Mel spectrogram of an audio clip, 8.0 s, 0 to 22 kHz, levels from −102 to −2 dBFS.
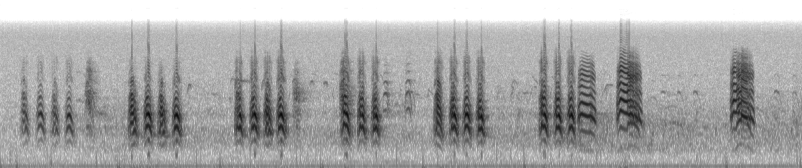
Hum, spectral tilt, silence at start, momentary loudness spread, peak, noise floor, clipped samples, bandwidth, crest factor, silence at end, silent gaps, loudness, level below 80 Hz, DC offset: none; 1 dB/octave; 0.2 s; 17 LU; -2 dBFS; -47 dBFS; under 0.1%; 12 kHz; 16 dB; 0.45 s; none; -16 LUFS; -56 dBFS; under 0.1%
